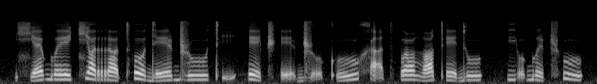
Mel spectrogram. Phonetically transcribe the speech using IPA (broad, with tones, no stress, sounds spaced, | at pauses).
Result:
ɕ ɛ˩˧ ɡʷ eː˧ t͡ɕ ʌ˥˧ r ʌ˧˩ tʰ o˥˧ d eː˩˧ ɖ͡ʐ uː˧ tʼ ḭ˧ h e˧˩ t͡ʃʼ ḛ˧˩ ɖ͡ʐ o̰˩˧ kʼ uː˩˧ x a̰˥˧ t͡sʼ o˧ ðˤ ɯ˩˧ tʼ e˧˩ d u˧ | j o̰˧ ɡʷ i˧˩ ʈ͡ʂʰ u˥˧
